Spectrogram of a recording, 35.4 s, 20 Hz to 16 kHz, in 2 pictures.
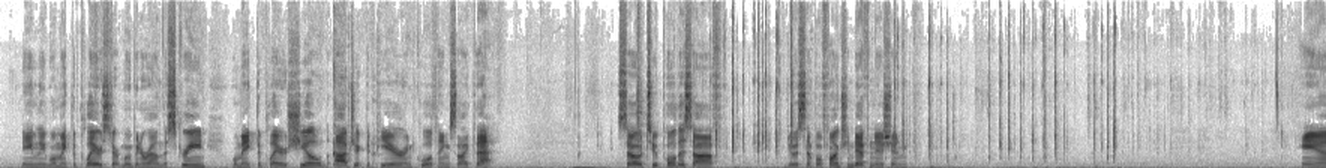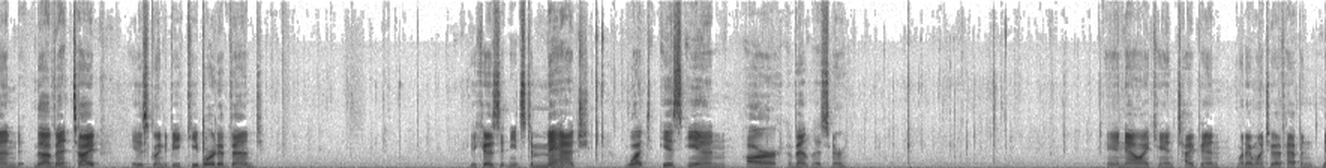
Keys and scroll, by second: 9.3-14.7 typing, 19.2-20.9 typing, 25.5 typing, 29.0-30.5 typing.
